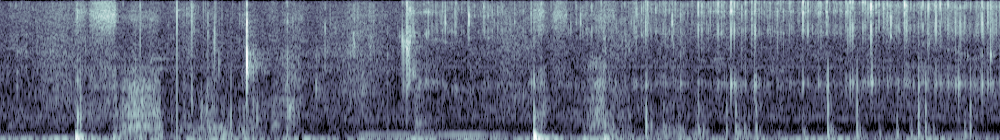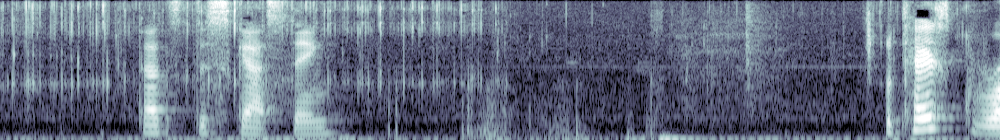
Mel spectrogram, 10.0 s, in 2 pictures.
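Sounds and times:
soft chewing: 0.5 - 9.4
Pop Rocks candy crackling while being eaten: 2.0 - 8.0
speech: 5.7 - 6.8, 9.6 - 9.9.

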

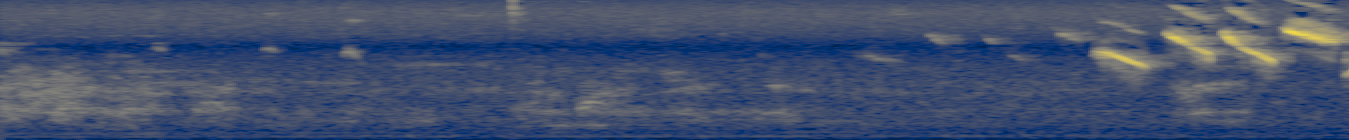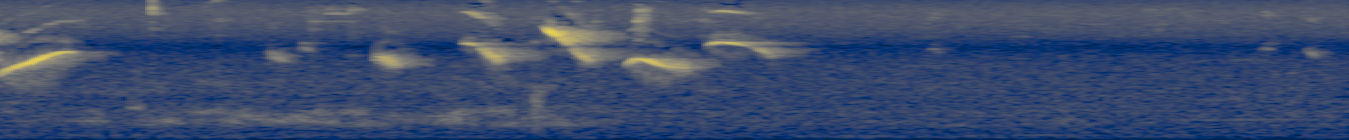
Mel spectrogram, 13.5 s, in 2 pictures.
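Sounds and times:
green-winged saltator song: 4.4 - 7.2, 8.1 - 10.7.

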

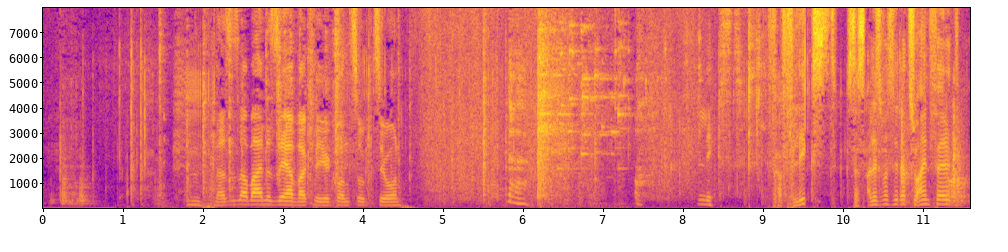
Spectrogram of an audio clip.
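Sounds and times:
speech: 0.1 - 0.6, 1.8 - 4.6, 5.8 - 6.2, 8.2 - 11.5
ceramic vase falling from a shelf and shattering: 4.6 - 9.4
tinkling ceramic shards settling: 5.9 - 9.8.

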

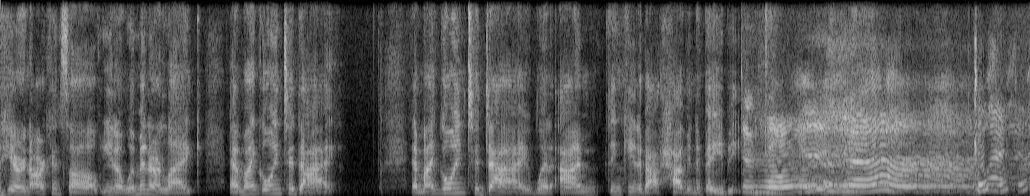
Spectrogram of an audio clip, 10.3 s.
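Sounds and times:
speech: 0.0 - 8.8
2-year-old boy whining and fussing: 7.6 - 10.2.

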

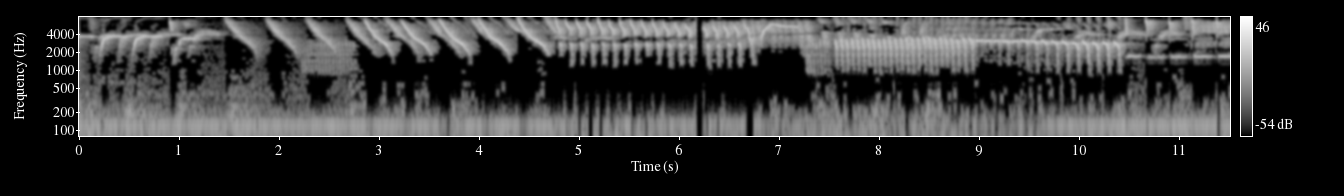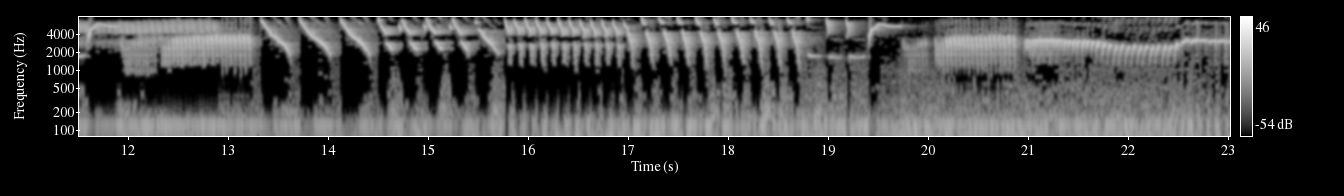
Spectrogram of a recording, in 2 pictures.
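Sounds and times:
Belgian canary song: 0.0 - 23.0.

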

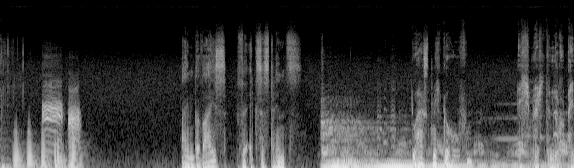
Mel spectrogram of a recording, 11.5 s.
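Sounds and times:
raven cawing: 0.8 - 1.8, 6.4 - 11.4
speech: 3.9 - 7.0, 8.2 - 9.6, 10.3 - 11.4.

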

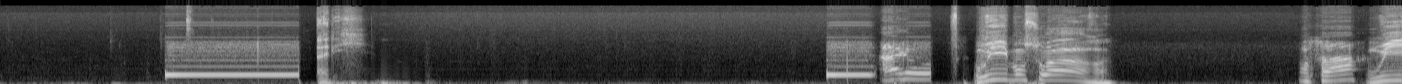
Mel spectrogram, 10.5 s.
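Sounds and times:
telephone line tone for a radio prank call: 1.2 - 2.3, 6.2 - 6.8
speech: 2.4 - 2.8, 6.6 - 8.4, 9.8 - 10.5.

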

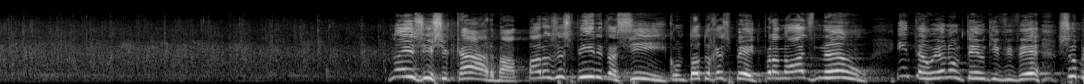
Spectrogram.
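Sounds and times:
congregation applause at a Methodist cathedral church service: 0.0 - 5.6
speech: 3.9 - 10.8.

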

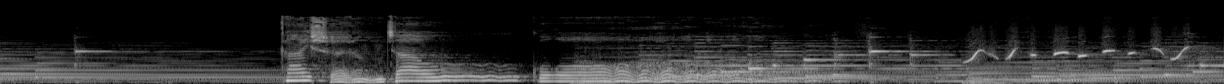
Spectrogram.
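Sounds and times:
musical accompaniment: 0.0 - 3.6, 5.6 - 12.2
speech: 2.8 - 7.8
person whistling a tune while walking along the street: 9.6 - 12.2.

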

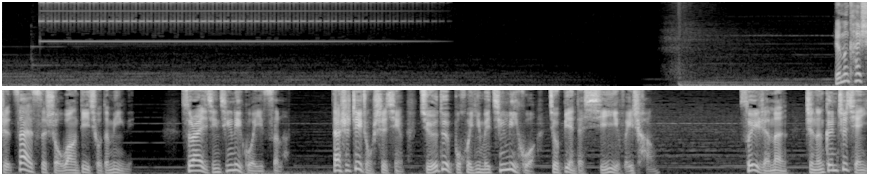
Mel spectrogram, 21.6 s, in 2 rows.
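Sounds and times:
meteorite warning alarm device beeping: 0.5 - 5.3
speech: 10.4 - 14.4, 15.0 - 19.1, 20.0 - 21.6.

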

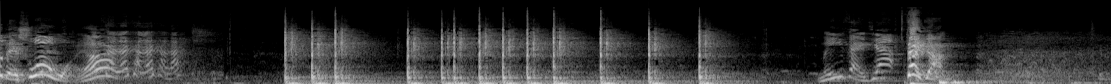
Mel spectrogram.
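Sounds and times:
speech: 0.0 - 1.9, 8.2 - 9.6
laughter: 1.0 - 2.8, 9.4 - 11.1
knocking on a door: 2.8 - 7.5.

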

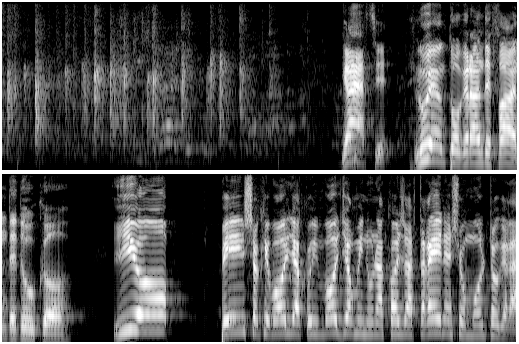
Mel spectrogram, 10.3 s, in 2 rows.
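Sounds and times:
audience applause: 0.0 - 3.3
laughter: 0.8 - 4.2
speech: 3.4 - 10.2.

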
